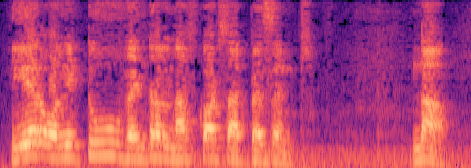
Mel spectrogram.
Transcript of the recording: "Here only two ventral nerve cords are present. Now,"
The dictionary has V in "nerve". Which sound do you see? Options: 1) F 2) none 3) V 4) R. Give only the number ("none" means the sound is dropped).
1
